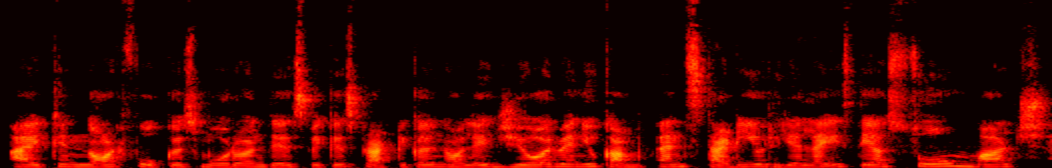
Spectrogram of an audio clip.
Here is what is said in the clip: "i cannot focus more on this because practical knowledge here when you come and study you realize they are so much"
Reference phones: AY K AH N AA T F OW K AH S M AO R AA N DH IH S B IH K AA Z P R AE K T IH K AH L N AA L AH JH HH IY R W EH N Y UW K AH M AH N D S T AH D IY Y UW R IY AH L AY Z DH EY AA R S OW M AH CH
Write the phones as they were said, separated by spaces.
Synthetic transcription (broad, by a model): AY K AH N AA T F OW K AH S M AO R AA N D IH S B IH K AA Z P R AE K T IH K AH L N AA L AH JH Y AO R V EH N Y UW K AH M AH N D S T AH D IY Y UW R IY AH L AY Z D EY AA R S OW M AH CH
